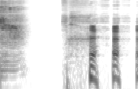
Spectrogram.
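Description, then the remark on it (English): Someone blows a wet, buzzy raspberry with the lips, a mouth-made fart noise, followed after a short pause by a few quick, sputtering voiced bursts, fairly loud. “big finger and fart noise for Namor”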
